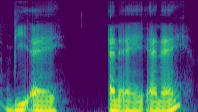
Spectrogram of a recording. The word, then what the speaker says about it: banana: you pronounce that one now here it gets a little interesting because in British English it would be banana um so it would be you know all the A's are basically us banana banana banana and in American English it's quite similar actually but it's just the middle a is somehow pronounced differently so in American English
